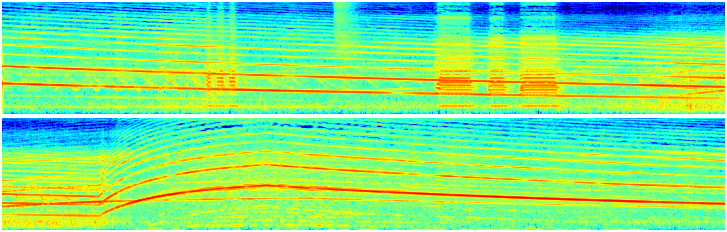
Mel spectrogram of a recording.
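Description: A fire engine siren wails loudly close by, sliding down and then sweeping up in pitch.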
